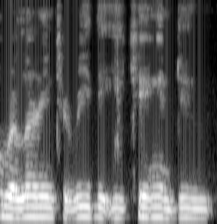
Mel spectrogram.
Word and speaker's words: I Ching: i got it from the e king readings um which uh uh is spelled this way okay it's in beijing i ching and some places that want to pronounce it american but anyway it answers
